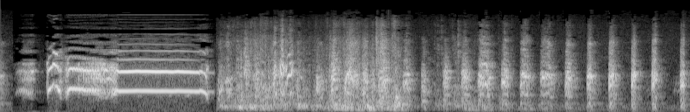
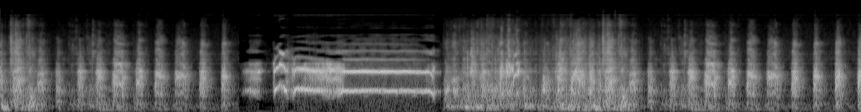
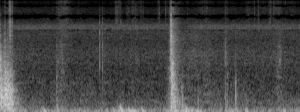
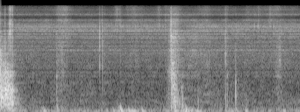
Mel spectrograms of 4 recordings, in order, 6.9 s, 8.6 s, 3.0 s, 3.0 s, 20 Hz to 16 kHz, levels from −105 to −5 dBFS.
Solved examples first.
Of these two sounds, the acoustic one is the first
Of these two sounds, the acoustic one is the first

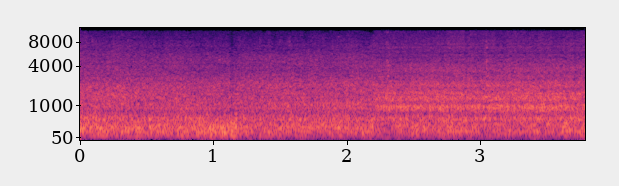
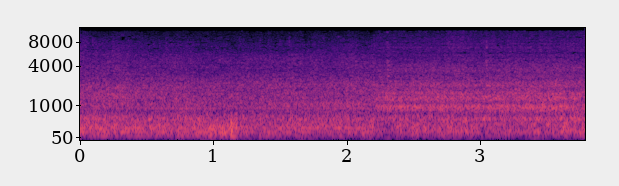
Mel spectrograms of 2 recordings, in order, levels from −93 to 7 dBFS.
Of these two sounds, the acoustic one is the second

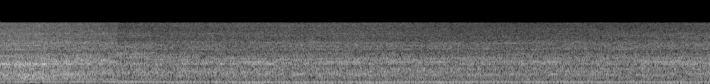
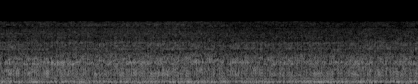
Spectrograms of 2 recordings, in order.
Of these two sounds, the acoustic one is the first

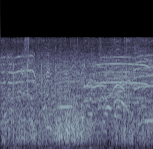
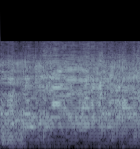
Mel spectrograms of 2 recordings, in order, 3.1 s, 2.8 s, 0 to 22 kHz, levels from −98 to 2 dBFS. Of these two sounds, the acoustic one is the first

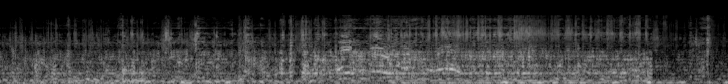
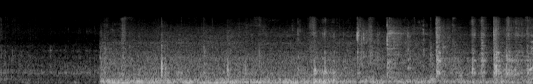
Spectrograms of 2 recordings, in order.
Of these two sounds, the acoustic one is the second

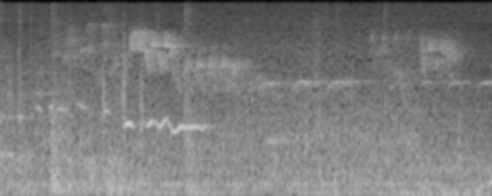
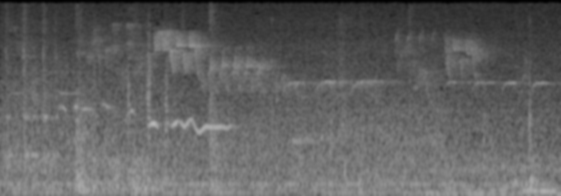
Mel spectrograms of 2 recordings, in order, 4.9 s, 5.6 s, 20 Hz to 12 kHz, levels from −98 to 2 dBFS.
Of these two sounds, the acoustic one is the second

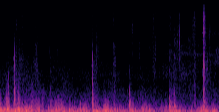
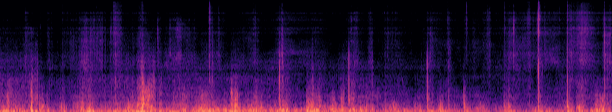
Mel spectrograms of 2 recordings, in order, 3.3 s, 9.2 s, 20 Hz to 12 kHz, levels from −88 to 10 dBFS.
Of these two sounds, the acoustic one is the first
